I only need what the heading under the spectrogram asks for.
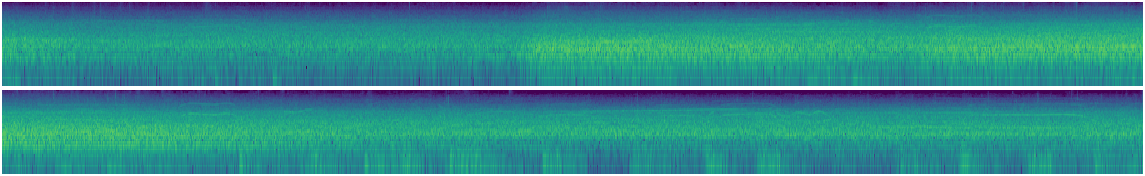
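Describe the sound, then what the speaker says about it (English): A large wrestling arena crowd at a Monday Night Raw event cheers and applauds, a steady roar that swells sharply partway through and then holds loud, with rhythmic chanting pulses near the end. "The entire crowd is yeeting!"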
